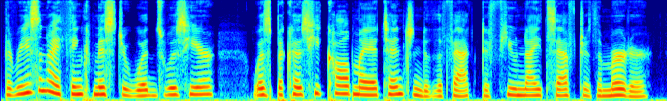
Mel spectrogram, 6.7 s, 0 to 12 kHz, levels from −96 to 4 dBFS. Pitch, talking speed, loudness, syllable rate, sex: 220 Hz, 205 wpm, -17 LUFS, 5.3 syllables/s, female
